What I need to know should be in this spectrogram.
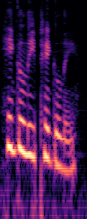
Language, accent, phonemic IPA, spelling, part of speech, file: English, US, /ˈhɪɡəldiˌpɪɡəldi/, higgledy-piggledy, adjective / adverb / noun, En-us-higgledy-piggledy.ogg
- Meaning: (adjective) In utter disorder or confusion; mixed up; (adverb) In a confused, disordered, or random way; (noun) A disordered jumble; a confusion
